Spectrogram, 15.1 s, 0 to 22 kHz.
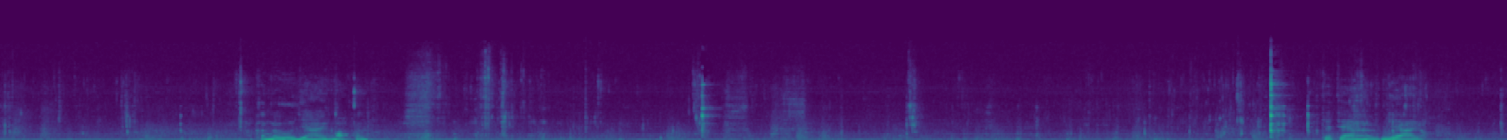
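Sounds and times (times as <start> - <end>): person chewing: 0.0 - 2.6, 4.1 - 6.2, 6.9 - 13.2.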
